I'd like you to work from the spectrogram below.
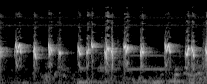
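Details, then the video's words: Sooty-headed bulbul at dawn, singing to draw other bulbuls into song: short warbled chirps in a brisk series, with slightly longer gaps between notes now and then. "suara trucukan ropel pagi subuh AMPUH memancing trucuk agar ikut gacor"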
